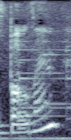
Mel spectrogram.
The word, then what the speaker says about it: Bolin: My last name is Bolin. You do not spell my last name the same way that, you know, you would spell the sport, Bolin, even though it's pronounced the same way.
